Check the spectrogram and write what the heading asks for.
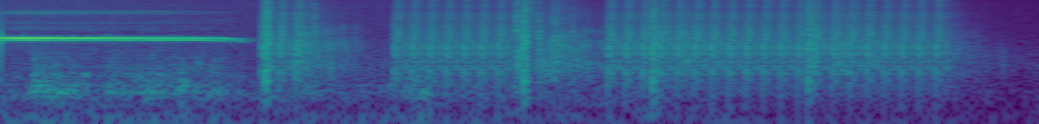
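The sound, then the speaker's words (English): A sharp, sustained whistle blast, the First World War trench signal to go over the top, sounds alone, then cuts off as loud, rapid machine gun fire erupts in long rattling bursts with brief pauses, continuing to the end. “For them, it was a waiting game, a long, cold, mud soaked ordeal broken only by the call to go over the top, a suicidal charge into a hail of bullets, usually at a whistle's blow.”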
